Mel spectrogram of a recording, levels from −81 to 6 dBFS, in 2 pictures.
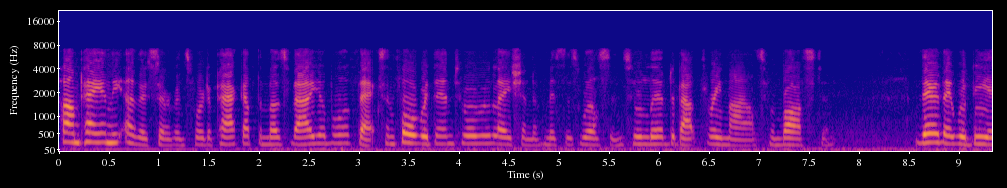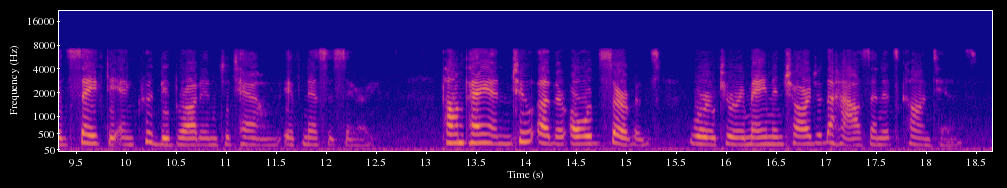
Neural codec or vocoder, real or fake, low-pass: codec, 16 kHz, 8 kbps, FunCodec, trained on Chinese and English, 25 frames a second; fake; 7.2 kHz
